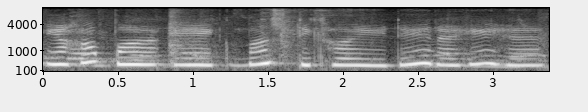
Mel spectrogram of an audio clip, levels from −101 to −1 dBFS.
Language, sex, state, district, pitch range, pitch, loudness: Hindi, female, Himachal Pradesh, Shimla, 280-325 Hz, 295 Hz, -14 LUFS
